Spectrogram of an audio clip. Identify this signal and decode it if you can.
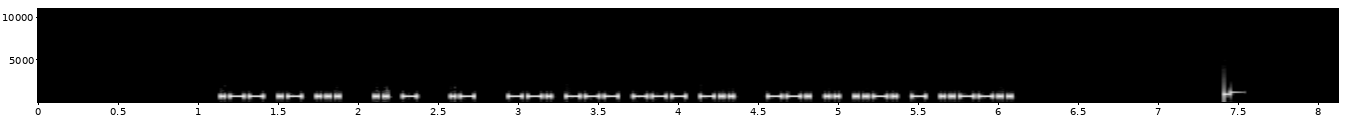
Morse code, heard as a keyed tone, about 37 wpm, 700 Hz. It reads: WAS IT A GOOD GIFT?
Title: Sentences from Top 1000 Words - Review Part 6 - 40wpm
